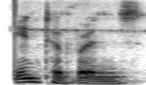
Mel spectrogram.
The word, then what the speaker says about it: intervenes: The last second word you pronounce as intervenes, I think is intervenes. Intervene. Intervenes, yeah, sorry. Yeah, I mean the last syllable is something like wins.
